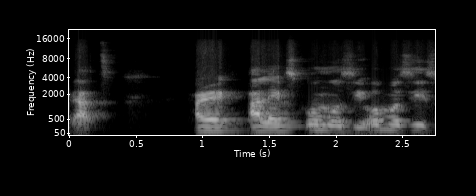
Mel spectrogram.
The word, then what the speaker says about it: Hormozi: I Alex Hormozi. Hormozi is spelled H O R M O Z I Z I.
